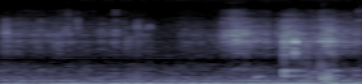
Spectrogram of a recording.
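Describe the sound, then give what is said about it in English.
A faint, brief gulp of water, with a couple of soft wet swallowing sounds toward the end over a steady low hum, and no one speaking. “Let me take a swallow of water.”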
